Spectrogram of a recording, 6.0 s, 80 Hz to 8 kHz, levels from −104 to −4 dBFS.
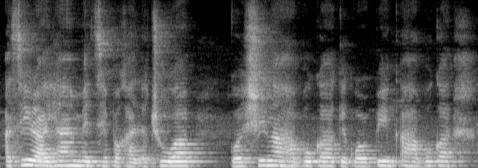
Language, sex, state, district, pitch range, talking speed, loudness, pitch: Mizo, female, Mizoram, Aizawl, 195-210 Hz, 180 wpm, -17 LUFS, 205 Hz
